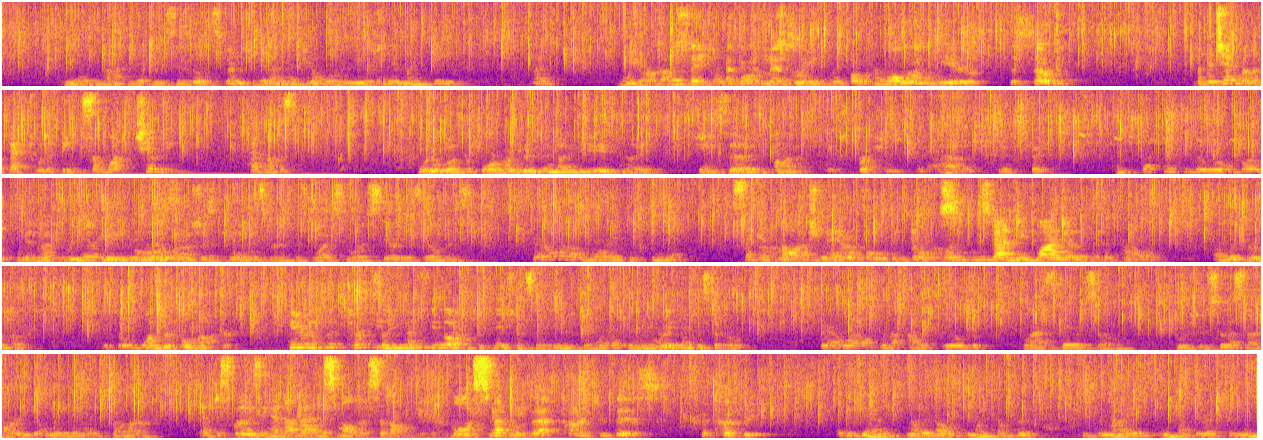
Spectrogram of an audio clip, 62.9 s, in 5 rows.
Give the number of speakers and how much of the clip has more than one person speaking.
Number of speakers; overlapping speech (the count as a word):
nine, about 29%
